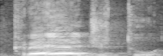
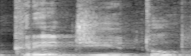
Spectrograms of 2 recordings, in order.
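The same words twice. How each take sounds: First: "crédito" stressed on CRÉ; stress on first syllable. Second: "credito" stressed on DI; stress on middle syllable. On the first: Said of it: "o crédito é proparoxítona". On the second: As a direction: say "credito" as cre-DI-to. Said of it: "é uma paroxítona". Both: Shown as a demonstration.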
